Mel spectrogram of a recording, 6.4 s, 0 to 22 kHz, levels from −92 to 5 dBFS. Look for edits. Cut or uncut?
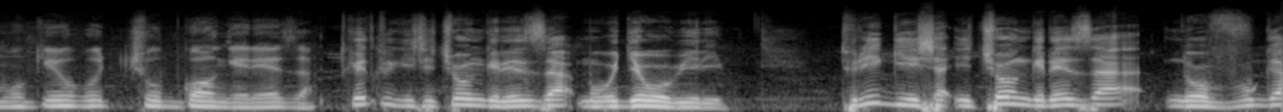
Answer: cut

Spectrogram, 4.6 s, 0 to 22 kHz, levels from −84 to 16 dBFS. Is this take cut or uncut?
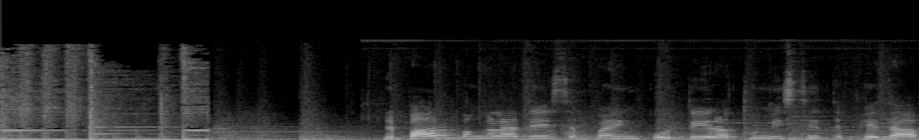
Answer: cut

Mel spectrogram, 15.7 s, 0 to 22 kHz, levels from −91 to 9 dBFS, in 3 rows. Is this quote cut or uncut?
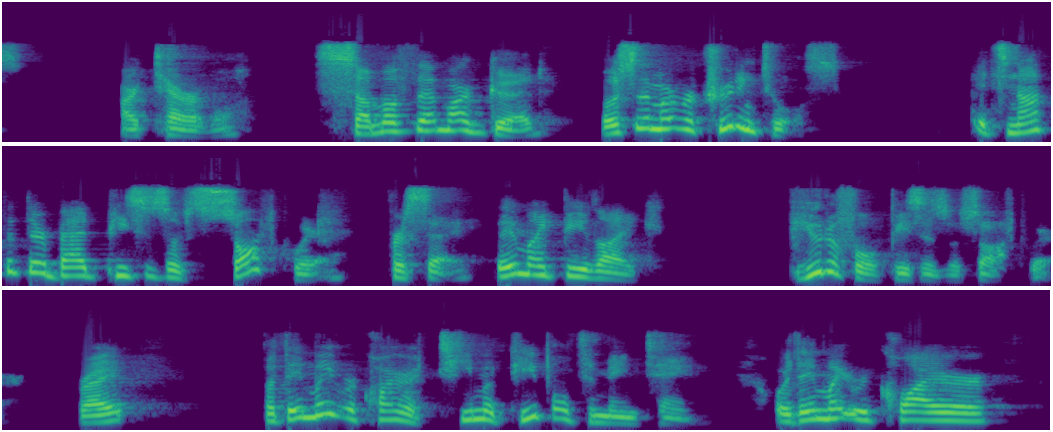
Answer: cut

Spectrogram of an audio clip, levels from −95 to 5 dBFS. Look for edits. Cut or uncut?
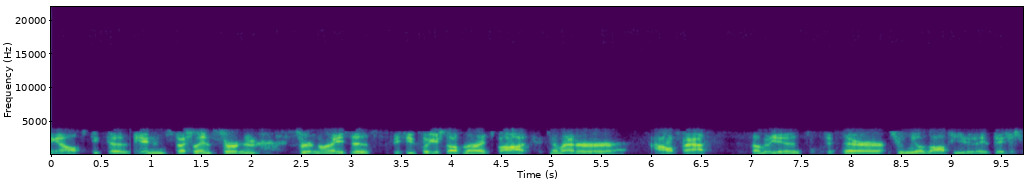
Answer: uncut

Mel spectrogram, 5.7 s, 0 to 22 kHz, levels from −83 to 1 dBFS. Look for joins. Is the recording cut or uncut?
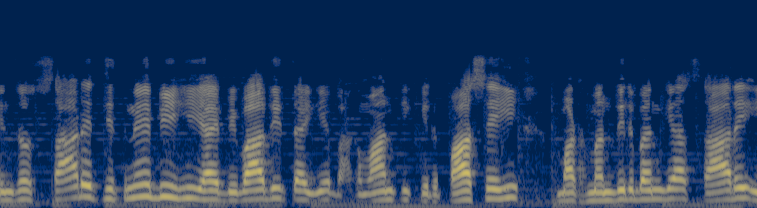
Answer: uncut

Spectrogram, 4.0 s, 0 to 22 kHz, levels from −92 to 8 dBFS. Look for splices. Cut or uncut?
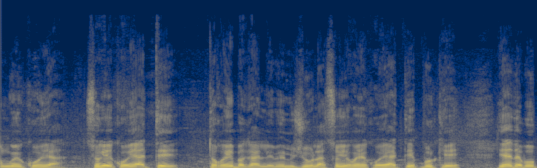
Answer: uncut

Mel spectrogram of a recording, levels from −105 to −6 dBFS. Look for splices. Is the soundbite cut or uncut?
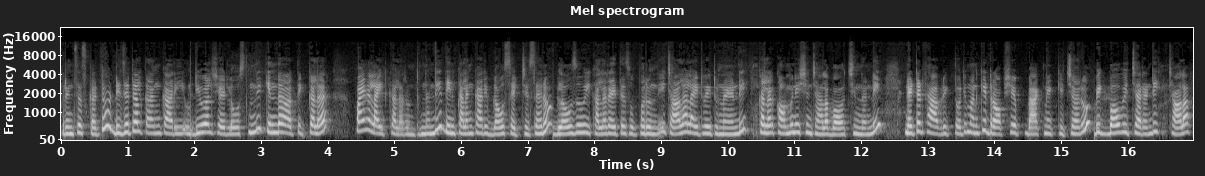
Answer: cut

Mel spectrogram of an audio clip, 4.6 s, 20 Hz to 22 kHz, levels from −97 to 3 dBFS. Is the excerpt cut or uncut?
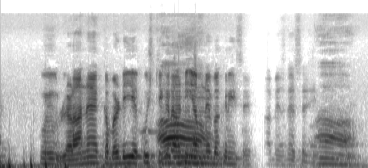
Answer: cut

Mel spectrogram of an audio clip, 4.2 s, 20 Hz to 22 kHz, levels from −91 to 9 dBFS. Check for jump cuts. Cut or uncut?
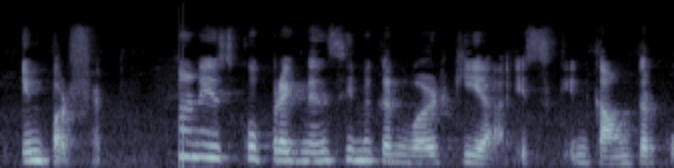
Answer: cut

